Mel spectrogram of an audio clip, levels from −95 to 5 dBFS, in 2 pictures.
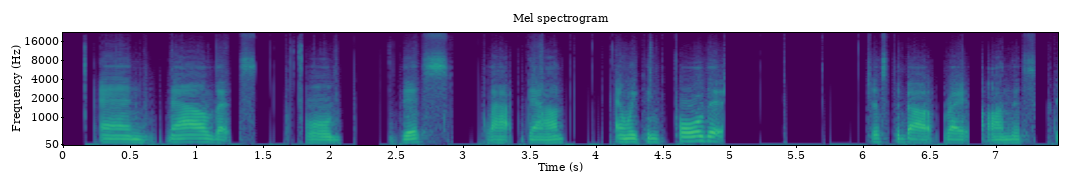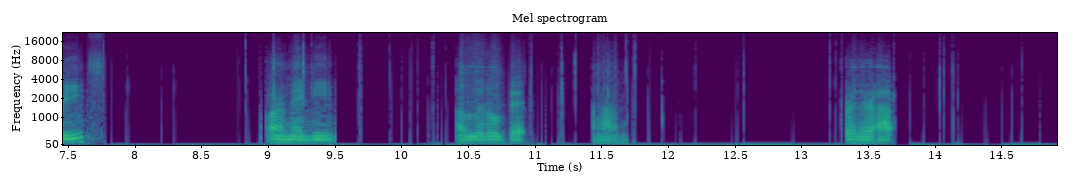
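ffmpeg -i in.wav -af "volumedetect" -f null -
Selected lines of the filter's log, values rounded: mean_volume: -35.7 dB
max_volume: -15.1 dB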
